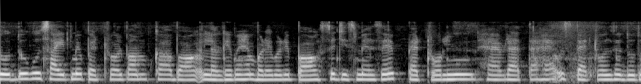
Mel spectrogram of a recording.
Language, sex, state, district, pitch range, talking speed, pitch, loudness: Hindi, female, Himachal Pradesh, Shimla, 220-235 Hz, 205 wpm, 230 Hz, -14 LUFS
